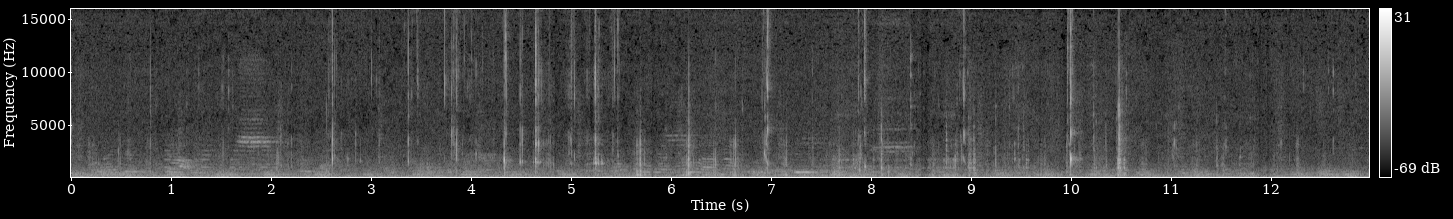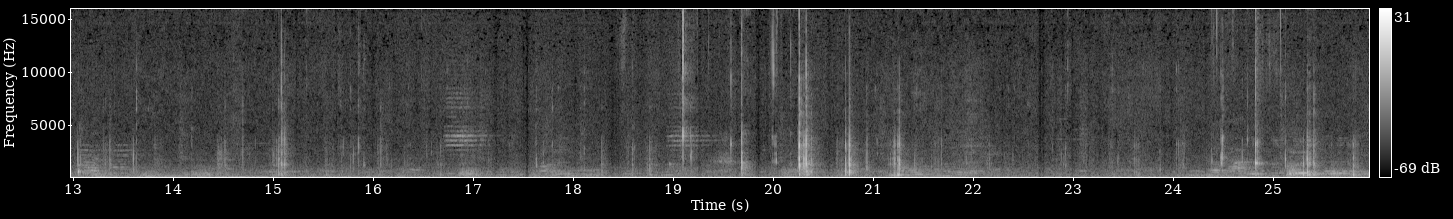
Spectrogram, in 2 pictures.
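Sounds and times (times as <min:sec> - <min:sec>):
pencils crunching between teeth: 0:02.6 - 0:16.8.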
